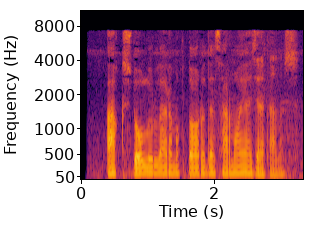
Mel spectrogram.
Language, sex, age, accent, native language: Uzbek, male, 18-24, Farg'ona, Uzbek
